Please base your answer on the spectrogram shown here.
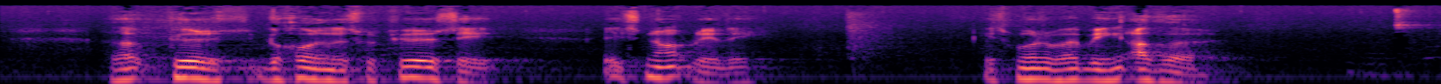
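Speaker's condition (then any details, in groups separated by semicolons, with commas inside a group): Parkinson's; less clear than before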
